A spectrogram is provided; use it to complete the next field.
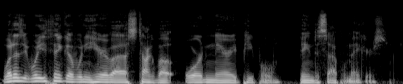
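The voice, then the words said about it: Polished podcast-host delivery. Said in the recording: “Didn't you hear my podcast voice? That question was a podcast question voice.”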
